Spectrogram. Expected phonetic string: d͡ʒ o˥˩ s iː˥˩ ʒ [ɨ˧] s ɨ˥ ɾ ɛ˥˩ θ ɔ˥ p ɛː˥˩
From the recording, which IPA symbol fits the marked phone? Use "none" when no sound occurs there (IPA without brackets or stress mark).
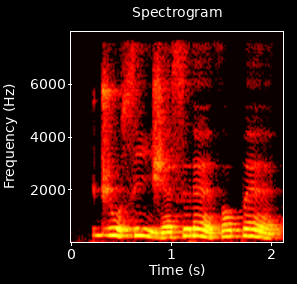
ɛ˧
